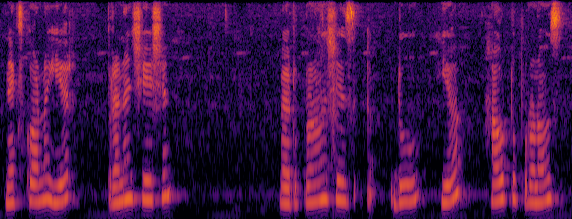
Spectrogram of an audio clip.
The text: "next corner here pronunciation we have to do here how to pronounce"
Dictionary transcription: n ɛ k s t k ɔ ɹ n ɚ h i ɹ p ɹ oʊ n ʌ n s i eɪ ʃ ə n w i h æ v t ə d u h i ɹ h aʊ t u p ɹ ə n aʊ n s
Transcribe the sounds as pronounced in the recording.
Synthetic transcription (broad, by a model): n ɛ k s t k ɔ ɹ n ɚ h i ɹ p ɹ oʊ n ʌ n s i eɪ ʃ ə n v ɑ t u p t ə d u h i ɹ h aʊ t u p ɹ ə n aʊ n s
